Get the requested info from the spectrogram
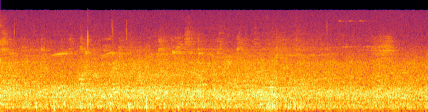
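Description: Faint, steady background room noise with indistinct distant voices and a few small clicks.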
